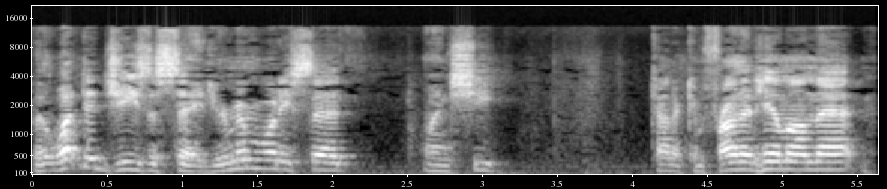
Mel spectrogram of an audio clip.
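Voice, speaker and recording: A pastor talks through scripture in an easygoing, chatty teaching style, doubling back and restarting his sentences as he goes. His voice is husky and sits a touch high for a man. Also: normal speed. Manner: conversational, with frequent restarts and fillers. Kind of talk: casual Bible teaching.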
